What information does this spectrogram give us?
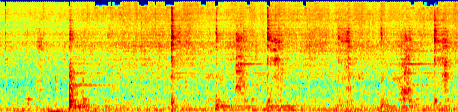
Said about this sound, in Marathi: कांदा चांगला परतून घ्या.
